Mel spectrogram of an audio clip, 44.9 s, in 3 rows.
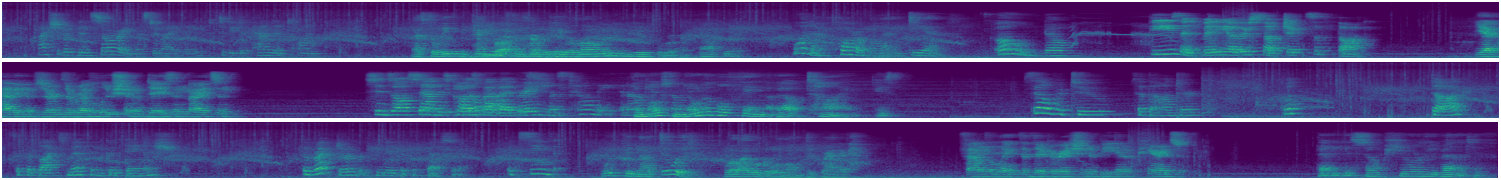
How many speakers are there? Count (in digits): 10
